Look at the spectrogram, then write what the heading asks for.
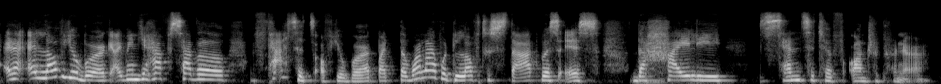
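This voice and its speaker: A woman's voice: medium pitch, sing-song, moderate pace. A German woman with a German accent hosting a podcast interview, enthusiastic, laughing often and repeating words as she starts sentences. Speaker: podcast host. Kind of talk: podcast interview and sponsor read.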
